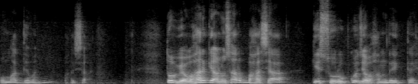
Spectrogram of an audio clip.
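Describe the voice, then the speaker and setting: With a Marathi accent, a man speaks in very wide pitch swings. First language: Marathi (speaking Hindi). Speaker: college Hindi lecturer. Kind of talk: lecture.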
